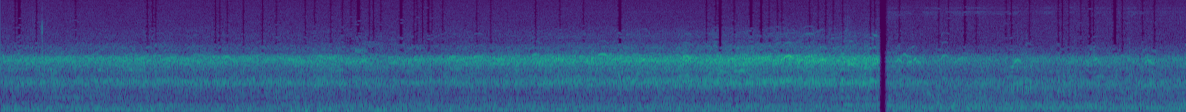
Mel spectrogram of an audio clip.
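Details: Dense chorus of Snow Geese mixed with Greater White-fronted Geese and possibly Ross's Geese, filling the sky over southern Indiana on a chilly January afternoon; constant overlapping honks and yelps in a steady band, with a brief dropout near nine seconds.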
